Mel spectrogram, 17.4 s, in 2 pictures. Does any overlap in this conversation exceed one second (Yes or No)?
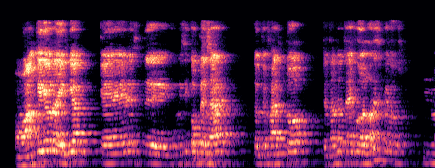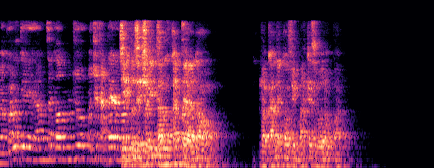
Yes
